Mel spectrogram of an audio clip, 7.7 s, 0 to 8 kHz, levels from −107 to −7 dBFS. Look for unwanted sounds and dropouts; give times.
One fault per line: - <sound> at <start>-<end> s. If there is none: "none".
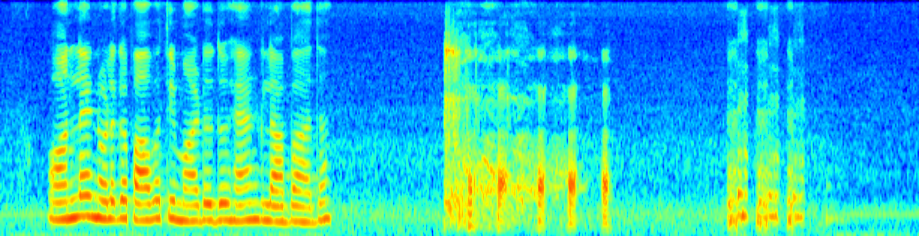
- laugh at 3.7-5.1 s
- laugh at 6.1-6.7 s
